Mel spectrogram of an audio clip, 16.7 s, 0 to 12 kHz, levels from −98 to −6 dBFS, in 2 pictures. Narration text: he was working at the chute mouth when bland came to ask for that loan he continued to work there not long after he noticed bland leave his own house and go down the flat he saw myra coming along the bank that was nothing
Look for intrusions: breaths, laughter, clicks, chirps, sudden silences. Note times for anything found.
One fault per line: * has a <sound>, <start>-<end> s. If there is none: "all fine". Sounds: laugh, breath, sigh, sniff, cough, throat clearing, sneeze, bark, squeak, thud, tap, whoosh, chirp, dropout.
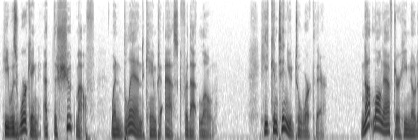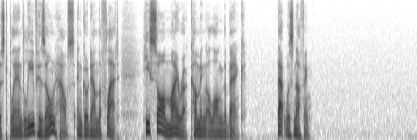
all fine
